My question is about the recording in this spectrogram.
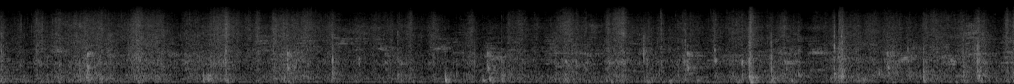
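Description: Black plastic bin bag crinkling and rustling as two Shih Tzu puppies tug and paw at it in a cardboard box, with many short crackles and claws clicking and scratching on the tile and cardboard.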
